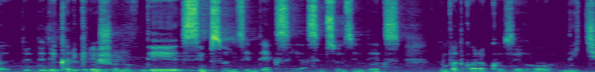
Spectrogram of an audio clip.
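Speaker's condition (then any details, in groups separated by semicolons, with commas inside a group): No condition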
